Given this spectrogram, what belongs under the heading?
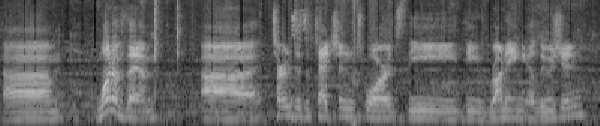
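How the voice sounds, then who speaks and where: A man's voice: on the high side, a little slow, faint music behind. A man running a tabletop game as game master and patiently explaining the rules.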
